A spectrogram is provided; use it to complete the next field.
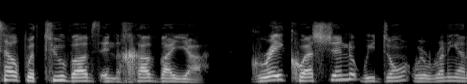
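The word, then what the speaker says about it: חוויה: We're running out of time here, but chavaya, because the root of it is chet vav hey. And in order to pronounce it, that vav as part of the word and not as a vowel, we add that second vav there to ensure that we're saying chavaya.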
